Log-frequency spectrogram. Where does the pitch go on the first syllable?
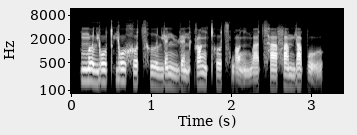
falling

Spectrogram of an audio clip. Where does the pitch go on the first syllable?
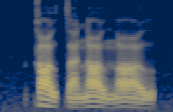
falling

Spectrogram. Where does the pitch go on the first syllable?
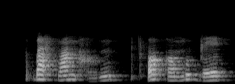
falling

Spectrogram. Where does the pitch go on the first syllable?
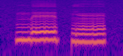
high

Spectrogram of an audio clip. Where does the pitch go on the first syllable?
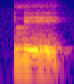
low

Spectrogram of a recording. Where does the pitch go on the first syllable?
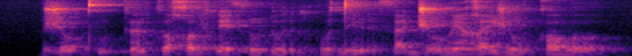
low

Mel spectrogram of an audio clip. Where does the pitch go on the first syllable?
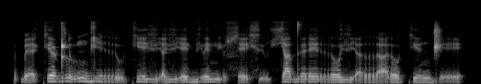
low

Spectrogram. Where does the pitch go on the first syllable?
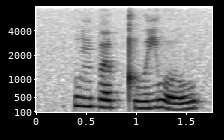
high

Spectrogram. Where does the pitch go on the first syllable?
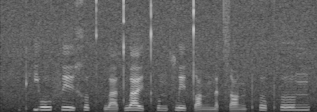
high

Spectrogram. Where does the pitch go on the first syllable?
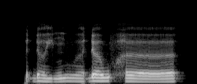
low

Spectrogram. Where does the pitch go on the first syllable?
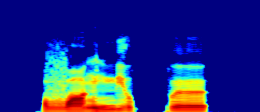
low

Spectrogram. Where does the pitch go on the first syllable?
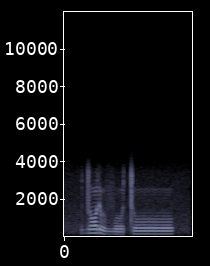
high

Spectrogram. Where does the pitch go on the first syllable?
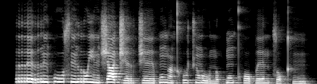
falling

